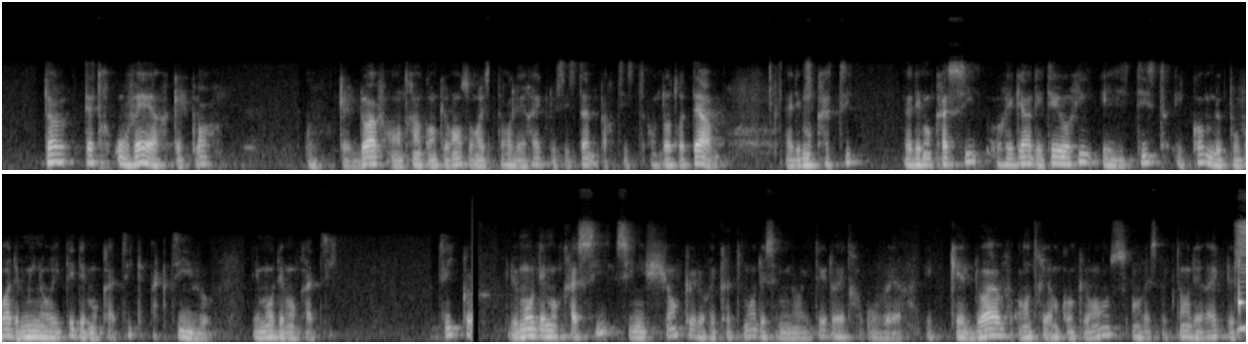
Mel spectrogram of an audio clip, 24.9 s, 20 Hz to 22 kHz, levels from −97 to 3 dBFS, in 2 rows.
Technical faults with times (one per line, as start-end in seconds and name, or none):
1.96 compressed frames skipped
4.86 compressed frames skipped
5.96 compressed frames skipped
7.79 compressed frames skipped
10.43 compressed frames skipped
12.59 compressed frames skipped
